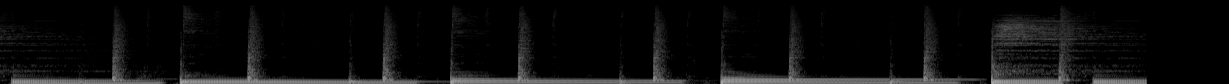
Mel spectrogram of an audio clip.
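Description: A recorded drum kit (kick, snare and overhead cymbals) played back with a bass line of long ringing notes, a new note about every two and a half seconds. The drum hits are quantized tight to the grid by Beat Detective. Playback stops abruptly shortly before the end, and the added silence lends a little drag at the end of the four-bar loop.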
